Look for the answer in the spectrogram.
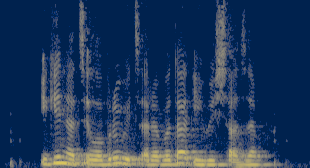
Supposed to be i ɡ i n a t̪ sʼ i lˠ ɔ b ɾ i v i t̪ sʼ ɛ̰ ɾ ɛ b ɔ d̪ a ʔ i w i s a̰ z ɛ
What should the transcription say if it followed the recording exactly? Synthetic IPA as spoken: i ɡ i n a t̪ sʼ i lˠ ɔ b ɾ i v i t̪ sʼ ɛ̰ ɾ ɛ b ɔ d̪ a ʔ i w i s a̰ z ɛ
